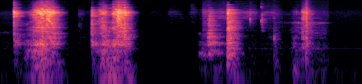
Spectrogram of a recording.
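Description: Sander grinding down a casting burr on a molded ball peen hammer head: four short, close rasping bursts of abrasive scraping separated by brief silences, the last two choppier and shorter.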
